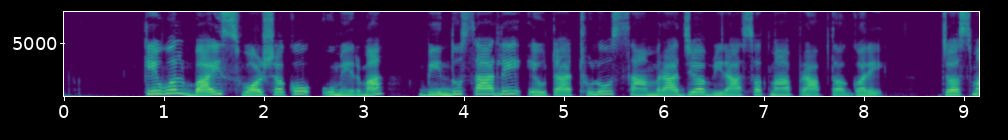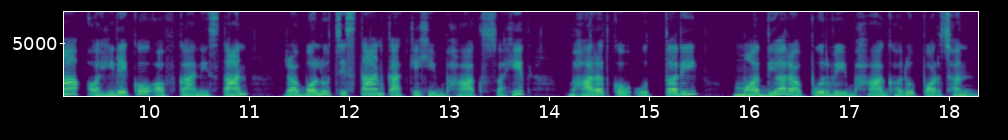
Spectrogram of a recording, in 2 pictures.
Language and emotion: Nepali, neutral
